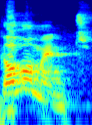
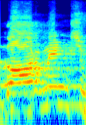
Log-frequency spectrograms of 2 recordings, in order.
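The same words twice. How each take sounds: First: It is said English-style, sounding the v clearly. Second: It is said with Hindi-style pronunciation. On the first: "English में प्रोनाउंसिएट करते हो तो वी का उच्चारण" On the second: "गवर्नमेंट को आप लोग गवर्नमेंट बोलते हो, हिंदी में बोलना बिल्कुल सही है"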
